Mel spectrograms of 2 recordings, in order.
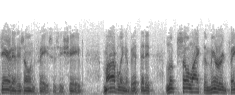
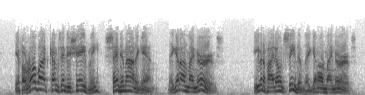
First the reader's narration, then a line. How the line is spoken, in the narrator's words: He shouted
